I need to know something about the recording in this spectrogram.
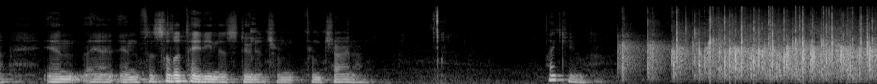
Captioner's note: applause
